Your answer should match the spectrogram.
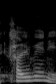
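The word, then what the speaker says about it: Calvin: 참 중요한 문제입니다 종교개혁자 칼빈이 있죠 영어식 발음으로 칼빈이라 그러는데이 사람은 원래 프랑스 사람입니다 깔뱅이라고 하죠 깔뱅 그런데 고향이 프랑스에서는 굉장히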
